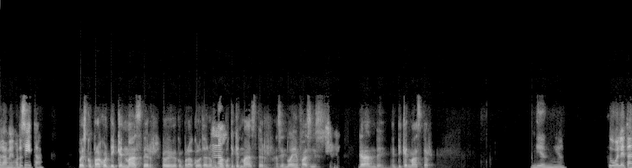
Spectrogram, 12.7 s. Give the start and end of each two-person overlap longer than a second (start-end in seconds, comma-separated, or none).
none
